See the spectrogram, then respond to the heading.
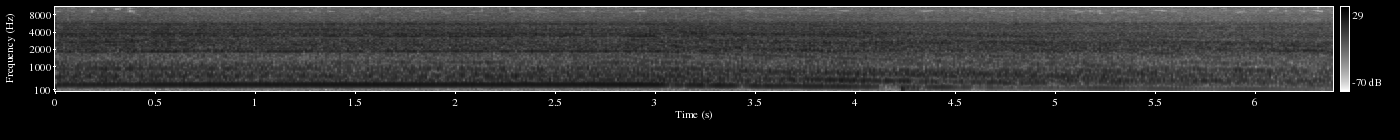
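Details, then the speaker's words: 1964 Gamma II vacuum cleaner KASB-70/30 motor on mains after cleaning and greasing bearings, without interference capacitor: steady high whine with heavy rushing hiss, winding down smoothly after switch-off; rough-sounding, owner thinks bearings need replacing. "silnik działa Wydaje mi się że jednak trzeba będzie tutaj wymienić te łożyska"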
